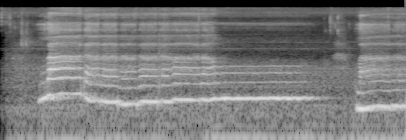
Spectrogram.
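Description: Humming on the channel card: a voice holds long notes, the first sliding down and held for a few seconds, then a lower note starting about five seconds in.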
